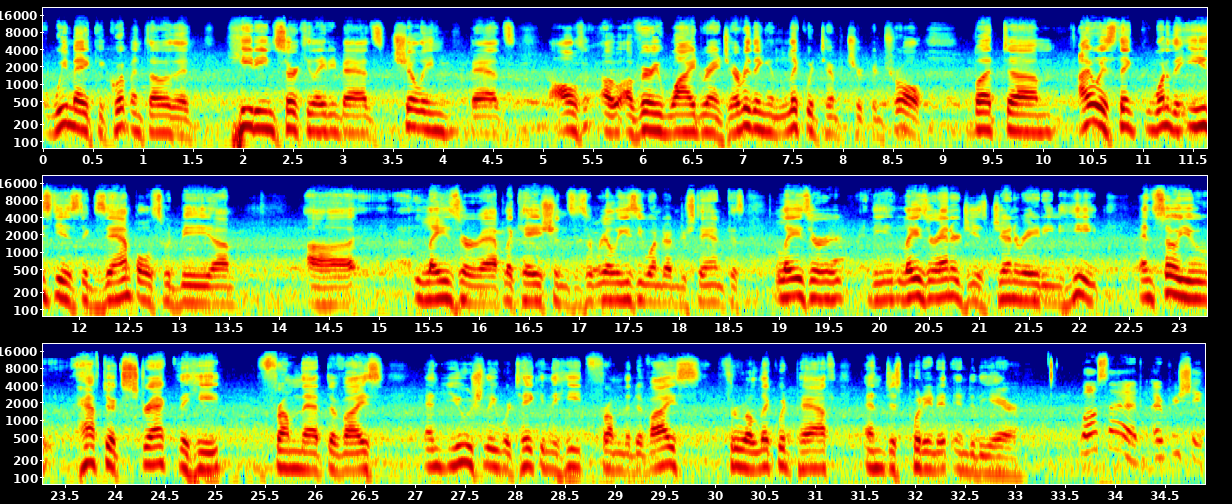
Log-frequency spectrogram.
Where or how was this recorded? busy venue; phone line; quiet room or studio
busy venue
